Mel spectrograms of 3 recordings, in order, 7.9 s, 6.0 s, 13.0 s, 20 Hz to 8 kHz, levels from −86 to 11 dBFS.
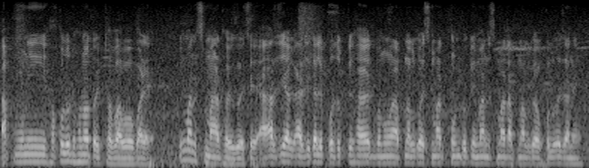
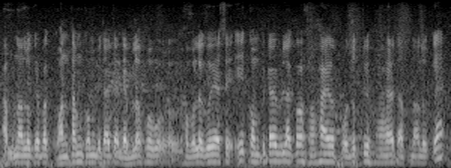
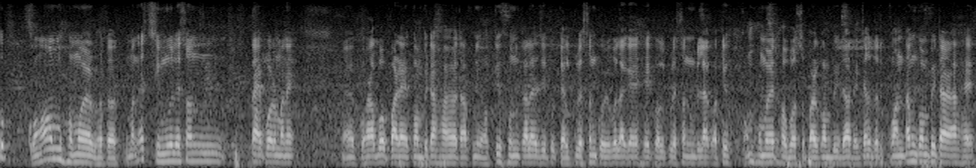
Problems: constant background noise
